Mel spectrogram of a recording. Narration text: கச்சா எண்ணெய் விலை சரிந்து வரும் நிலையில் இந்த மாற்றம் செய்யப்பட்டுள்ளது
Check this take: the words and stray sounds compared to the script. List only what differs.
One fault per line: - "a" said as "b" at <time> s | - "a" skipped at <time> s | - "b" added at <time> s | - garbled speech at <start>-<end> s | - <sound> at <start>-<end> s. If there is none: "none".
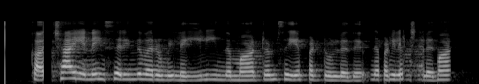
- dropout at 0.4-0.5 s
- "விலை" skipped at 1.0 s
- garbled speech at 3.7-4.5 s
